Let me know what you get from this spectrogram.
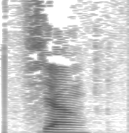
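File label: "siang5", Teochew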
